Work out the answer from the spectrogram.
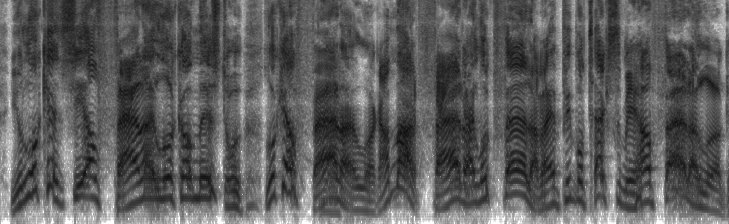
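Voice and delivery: high, loud whiny complaint; mock self-conscious host. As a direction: squeal it like a vain host. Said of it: "They're like".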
